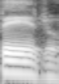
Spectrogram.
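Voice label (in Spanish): "pero", Spanish, Galicia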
